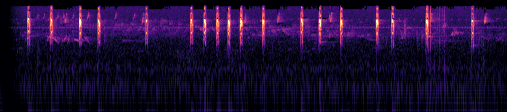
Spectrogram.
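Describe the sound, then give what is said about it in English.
A downy woodpecker gives a long series of sharp, high pik calls, about twenty crisp single notes at irregular intervals, clear against a quiet background. “Downy woodpecker's other call is a sharp pink.”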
